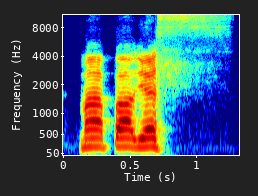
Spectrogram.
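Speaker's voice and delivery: loud, slow "Ma, pa, yes", each syllable apart; clipped greeting. Shown as a demonstration. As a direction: drop "Ma, pa, yes" like a teen. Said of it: "Es más, rápido". (saludo juvenil recortado)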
